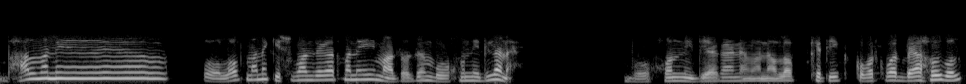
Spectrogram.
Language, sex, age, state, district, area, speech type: Assamese, male, 18-30, Assam, Charaideo, rural, conversation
